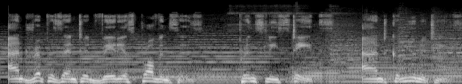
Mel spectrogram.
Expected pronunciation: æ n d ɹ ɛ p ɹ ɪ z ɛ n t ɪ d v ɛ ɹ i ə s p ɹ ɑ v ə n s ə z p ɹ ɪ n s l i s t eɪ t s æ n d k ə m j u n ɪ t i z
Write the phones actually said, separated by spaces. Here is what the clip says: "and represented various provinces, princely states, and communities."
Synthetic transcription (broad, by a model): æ n d ɹ ɛ p ɹ ɪ z ɛ n t ɪ d v ɛ ɹ i ə s p ɹ ɑ v ə n s ə z p ɹ ɪ n s l i s t eɪ t s æ n d k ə m j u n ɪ t i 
